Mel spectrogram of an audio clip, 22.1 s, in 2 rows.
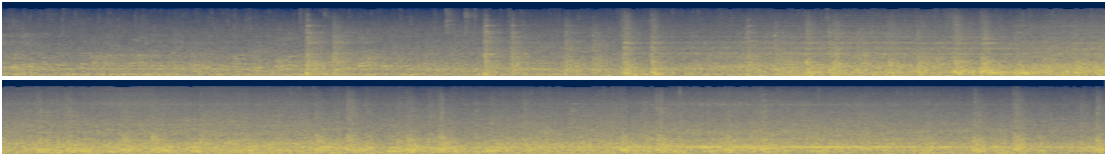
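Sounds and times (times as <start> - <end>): train wheels clicking over rail joints: 4.4 - 6.8, 7.4 - 22.0.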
